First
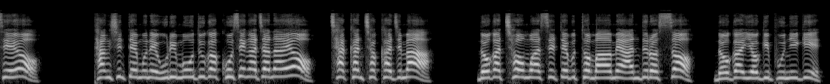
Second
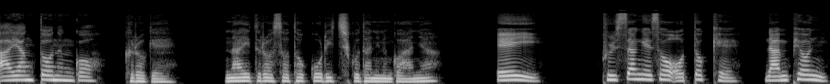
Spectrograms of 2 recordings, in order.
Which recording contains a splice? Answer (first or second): first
